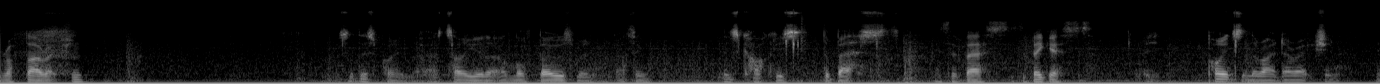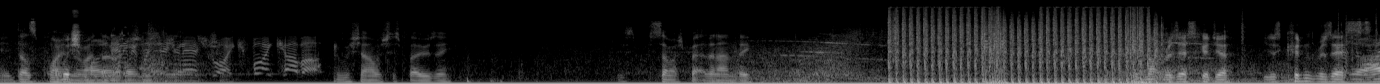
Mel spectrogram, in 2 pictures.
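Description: A DC offset runs through the whole recording, shifting the waveform away from zero by a constant of about -25 dBFS. It is inaudible as such, but it eats into headroom and appears as steady energy at 0 Hz, the bottom of the spectrum.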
